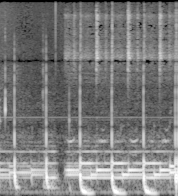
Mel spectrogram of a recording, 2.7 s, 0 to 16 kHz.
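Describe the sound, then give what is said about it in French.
Electronic dance club track, slightly faster than 120 BPM, with a steady four-on-the-floor kick drum thumping about twice a second under sustained synth chords and crisp hi-hat ticks, fairly loud and with no vocals, featuring the usual club gimmicks such as a build-up. “C'est un peu plus rapide que les 120 BPM. Il y a tous les gimmicks, c'est le.”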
